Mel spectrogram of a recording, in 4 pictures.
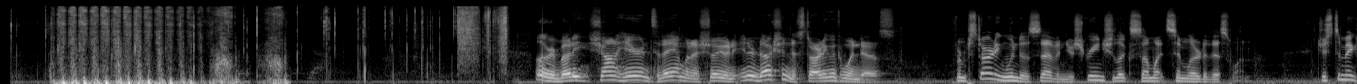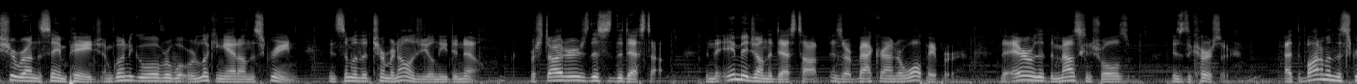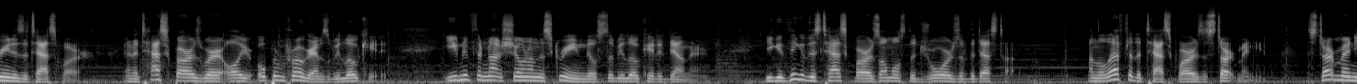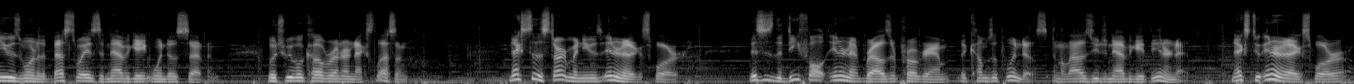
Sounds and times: Speech: 0:05.4 - 0:09.0, 0:09.6 - 0:12.6, 0:13.2 - 0:34.2, 0:34.8 - 0:37.3, 0:38.0 - 0:44.8, 0:45.8 - 0:47.6, 0:48.2 - 0:54.2.

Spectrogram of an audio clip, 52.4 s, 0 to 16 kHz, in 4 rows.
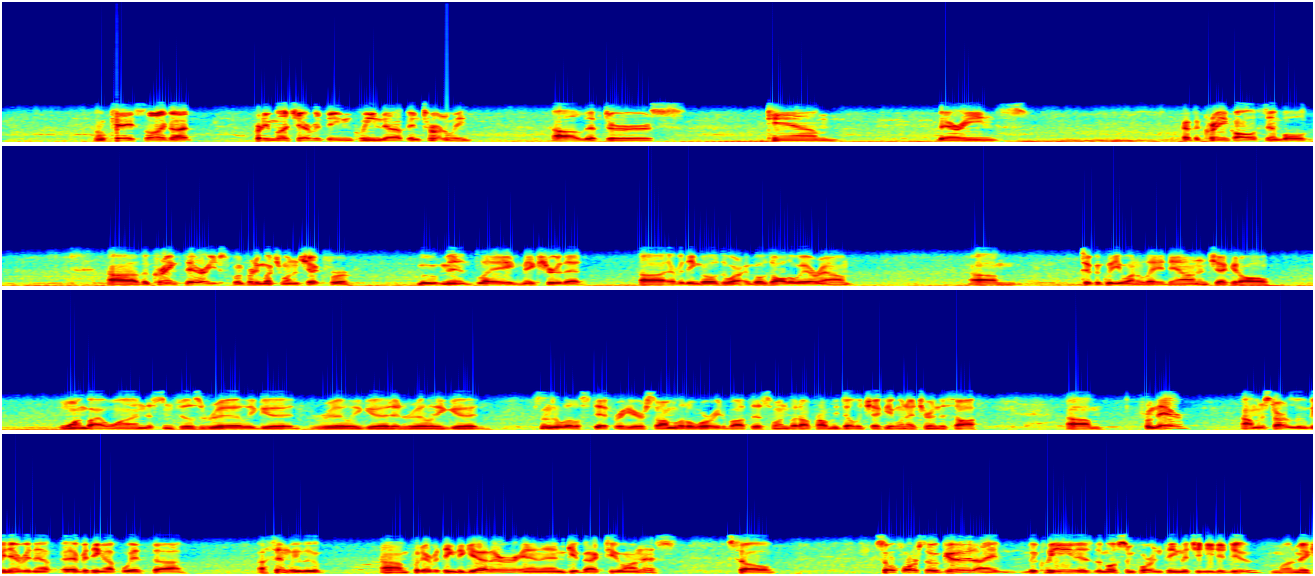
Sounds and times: Speech: 0:00.4 - 0:04.7, 0:05.5 - 0:06.9, 0:07.6 - 0:08.5, 0:09.4 - 0:10.3, 0:11.8 - 0:13.1, 0:14.2 - 0:16.6, 0:17.3 - 0:21.6, 0:22.8 - 0:25.8, 0:26.8 - 0:41.2, 0:41.9 - 0:47.1, 0:48.1 - 0:52.4.

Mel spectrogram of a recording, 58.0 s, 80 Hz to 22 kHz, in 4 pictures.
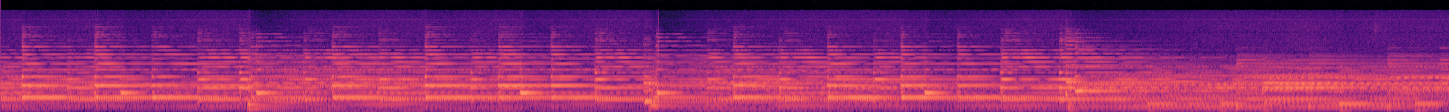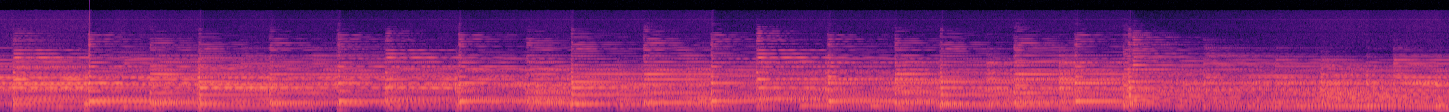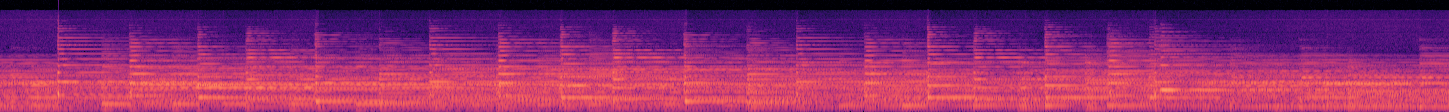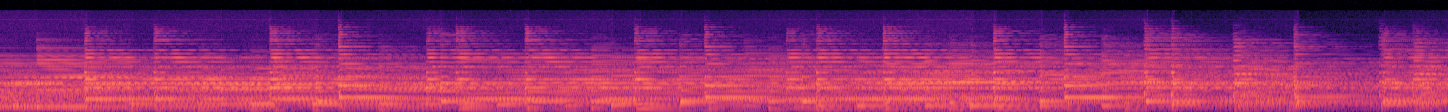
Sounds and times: Music: 0:00.0 - 0:57.9.

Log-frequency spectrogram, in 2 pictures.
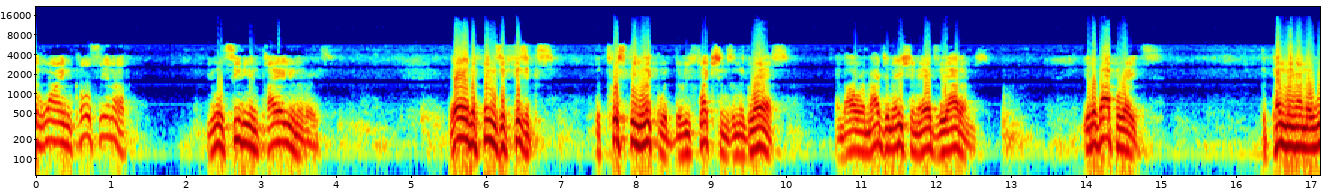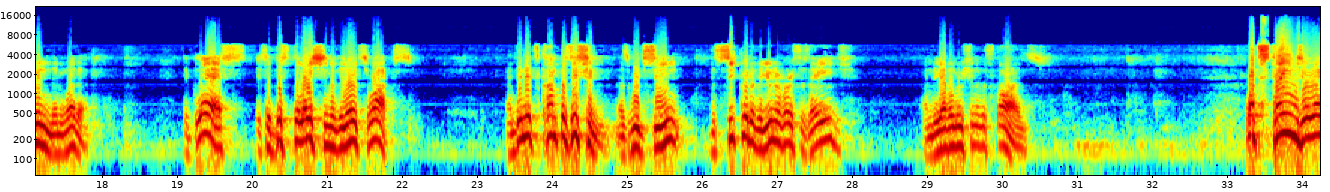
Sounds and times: Narration, monologue: 0:00.0 - 0:34.2.

